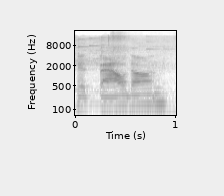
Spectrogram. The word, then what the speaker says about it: Hippowdon: It's Hip-Ow, like O-W, Dawn, right? Hippowdon?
